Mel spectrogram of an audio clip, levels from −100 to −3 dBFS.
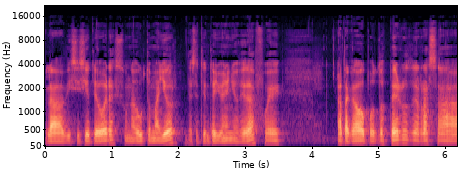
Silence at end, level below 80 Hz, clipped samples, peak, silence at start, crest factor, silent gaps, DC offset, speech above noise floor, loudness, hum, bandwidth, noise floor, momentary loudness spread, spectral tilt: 0 s; -66 dBFS; under 0.1%; -4 dBFS; 0 s; 20 dB; none; under 0.1%; 28 dB; -24 LUFS; none; 14 kHz; -51 dBFS; 9 LU; -4.5 dB/octave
